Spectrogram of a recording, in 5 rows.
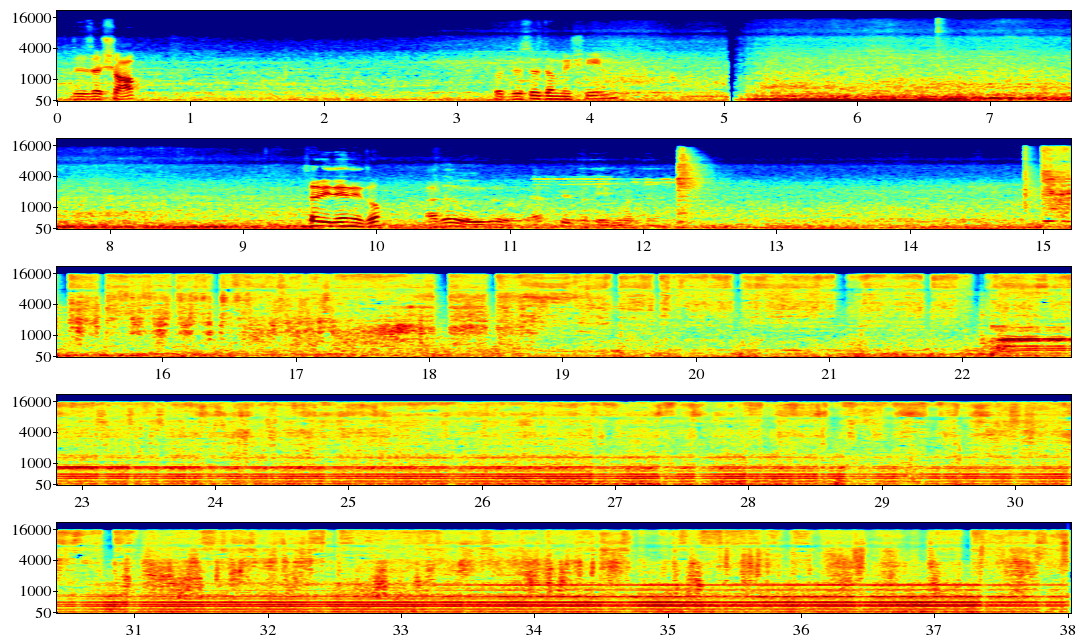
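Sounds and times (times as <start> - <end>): air blow gun hissing: 14.9 - 38.0
steady machine hum: 22.1 - 38.0.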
